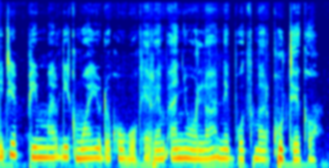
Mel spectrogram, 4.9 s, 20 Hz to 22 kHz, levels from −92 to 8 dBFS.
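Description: Nothing technically wrong turns up anywhere in this short speech recording.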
